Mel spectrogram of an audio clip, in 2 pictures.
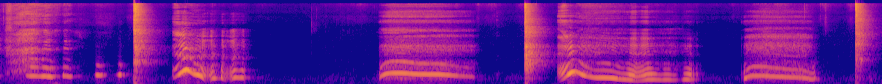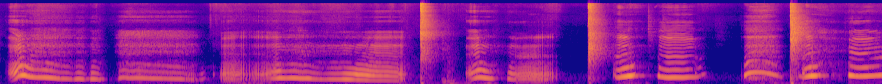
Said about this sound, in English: Should I slap my pussy too? It's so sensitive.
